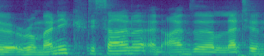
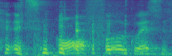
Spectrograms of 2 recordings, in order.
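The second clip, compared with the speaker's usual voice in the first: laughing through the words, higher and louder; 7 semitones higher, 4 dB louder than usual. Real, not acted. Designer laughing off the interviewer's question about being remembered. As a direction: laugh it off, a bit embarrassed.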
